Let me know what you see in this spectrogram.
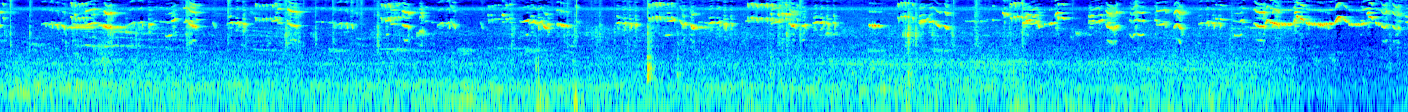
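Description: Jungle babblers calling: many short, harsh overlapping chirps, busiest and loudest near the end.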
